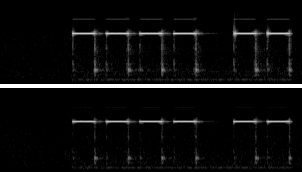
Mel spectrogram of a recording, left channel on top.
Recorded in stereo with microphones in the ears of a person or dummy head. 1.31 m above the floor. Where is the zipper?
I don't hear a zipper.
